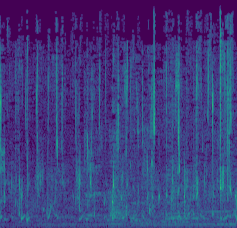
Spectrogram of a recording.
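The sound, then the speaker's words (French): Water trickling and splashing in a small indoor fountain whose pump recirculates the water, a steady, even babble at moderate volume with no breaks or voices. “C'est une fontaine, oui, c'est une fontaine avec un petit système de pompe qui recycle l'eau constamment.”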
